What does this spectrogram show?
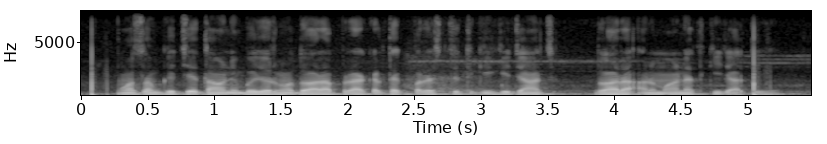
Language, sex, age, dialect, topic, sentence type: Hindi, male, 25-30, Awadhi Bundeli, agriculture, statement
